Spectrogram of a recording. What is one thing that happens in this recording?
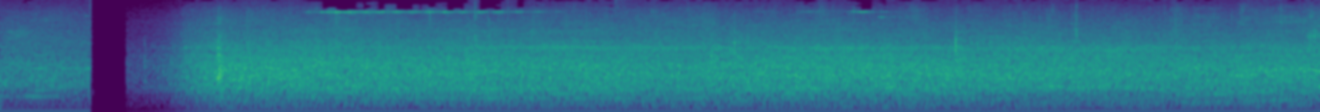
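Cars drive past on a busy street.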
